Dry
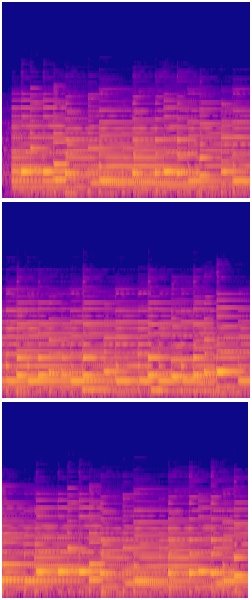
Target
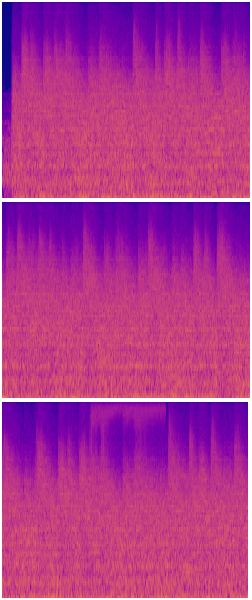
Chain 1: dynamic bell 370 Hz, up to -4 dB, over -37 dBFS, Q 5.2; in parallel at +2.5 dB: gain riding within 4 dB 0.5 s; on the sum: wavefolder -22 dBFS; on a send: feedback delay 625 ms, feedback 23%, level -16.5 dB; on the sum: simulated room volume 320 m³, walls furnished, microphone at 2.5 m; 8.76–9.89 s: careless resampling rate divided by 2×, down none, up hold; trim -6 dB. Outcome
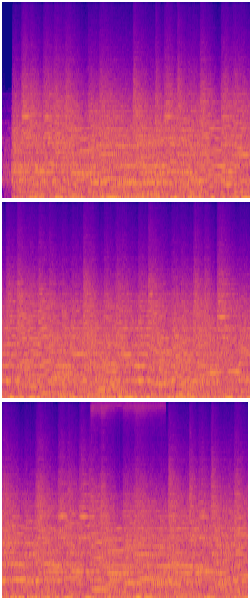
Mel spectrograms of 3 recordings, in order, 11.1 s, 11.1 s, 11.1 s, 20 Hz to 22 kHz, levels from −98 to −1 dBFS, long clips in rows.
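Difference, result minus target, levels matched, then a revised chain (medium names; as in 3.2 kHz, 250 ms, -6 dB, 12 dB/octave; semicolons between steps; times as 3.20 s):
wavefolder: distortion -31 dB
dynamic bell 370 Hz, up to -4 dB, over -37 dBFS, Q 5.2; in parallel at +2.5 dB: gain riding within 4 dB 0.5 s; on the sum: wavefolder -30 dBFS; on a send: feedback delay 625 ms, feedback 23%, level -16.5 dB; on the sum: simulated room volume 320 m³, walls furnished, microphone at 2.5 m; 8.76–9.89 s: careless resampling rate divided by 2×, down none, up hold; trim -6 dB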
